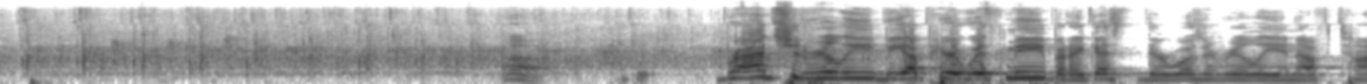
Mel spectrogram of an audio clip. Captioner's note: applause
